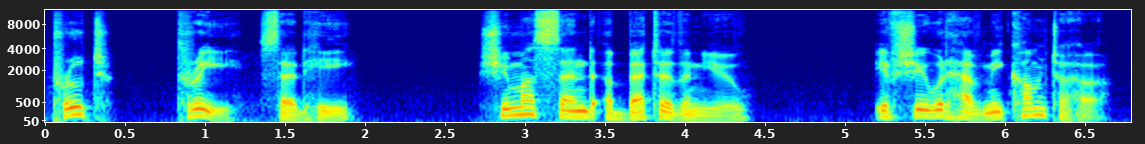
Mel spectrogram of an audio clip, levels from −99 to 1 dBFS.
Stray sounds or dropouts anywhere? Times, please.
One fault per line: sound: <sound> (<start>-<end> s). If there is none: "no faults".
no faults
